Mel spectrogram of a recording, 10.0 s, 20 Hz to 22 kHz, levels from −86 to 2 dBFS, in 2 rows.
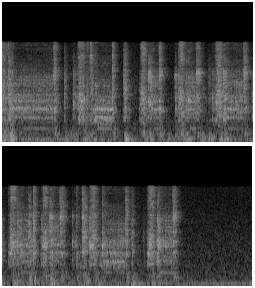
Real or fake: real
